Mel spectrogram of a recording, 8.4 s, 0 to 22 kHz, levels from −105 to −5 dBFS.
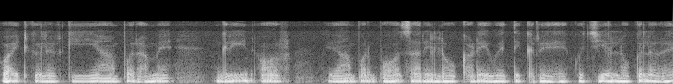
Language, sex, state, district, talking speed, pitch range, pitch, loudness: Hindi, male, Himachal Pradesh, Shimla, 165 wpm, 130-140 Hz, 135 Hz, -19 LUFS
